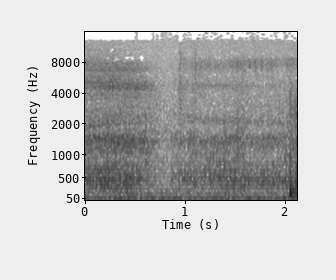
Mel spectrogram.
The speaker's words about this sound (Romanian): Ia te uite ce bițel. Cum sforăie.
